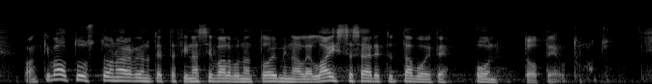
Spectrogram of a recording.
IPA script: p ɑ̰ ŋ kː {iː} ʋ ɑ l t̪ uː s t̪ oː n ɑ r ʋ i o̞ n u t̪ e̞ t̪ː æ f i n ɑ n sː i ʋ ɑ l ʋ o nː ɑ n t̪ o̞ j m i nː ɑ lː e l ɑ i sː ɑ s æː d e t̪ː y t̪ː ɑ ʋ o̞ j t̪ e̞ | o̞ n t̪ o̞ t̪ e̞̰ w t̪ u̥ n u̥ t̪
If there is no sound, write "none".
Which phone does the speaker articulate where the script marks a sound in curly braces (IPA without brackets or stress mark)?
i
